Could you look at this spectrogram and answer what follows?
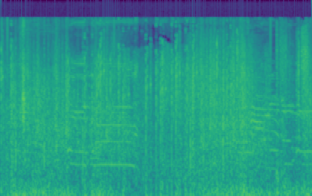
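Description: Cannon and rifle volleys crackle and boom in the video game Ultimate General: Civil War during the battle of Stones River, dense, continuous and loud, with overlapping shots.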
